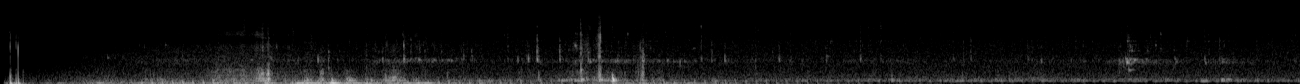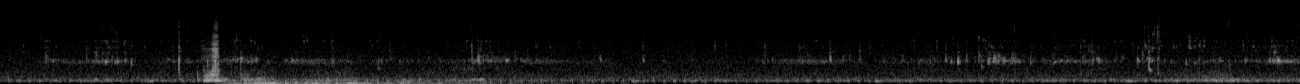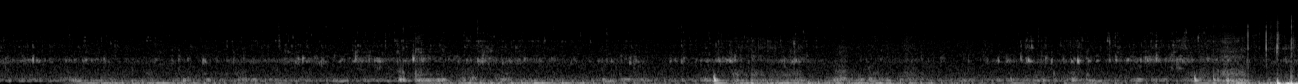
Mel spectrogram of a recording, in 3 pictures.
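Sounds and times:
low underwater rumble: 0:00.0 - 0:09.5, 0:15.1 - 0:19.4, 0:26.6 - 0:38.9
muffled underwater sloshing: 0:00.1 - 0:38.9
faint crackling: 0:26.6 - 0:38.9.

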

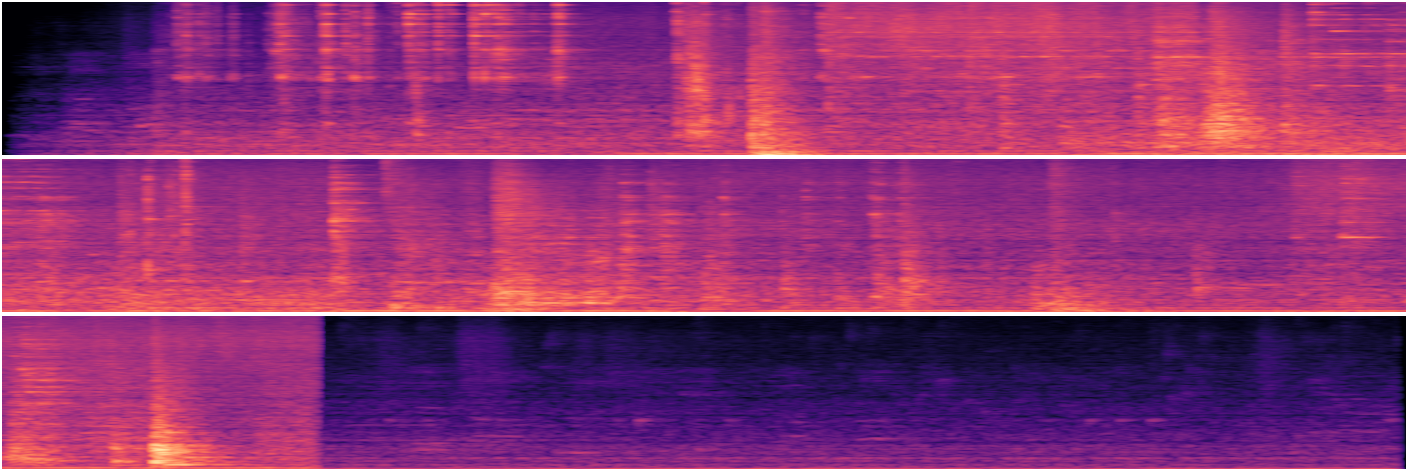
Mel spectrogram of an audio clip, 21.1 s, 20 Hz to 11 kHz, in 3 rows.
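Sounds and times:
dishes and pans clattering: 0:00.8 - 0:15.7
steady hiss: 0:04.1 - 0:06.5, 0:10.1 - 0:15.7.

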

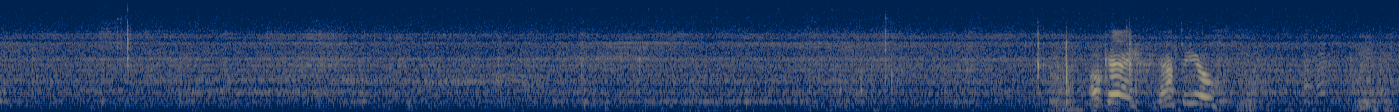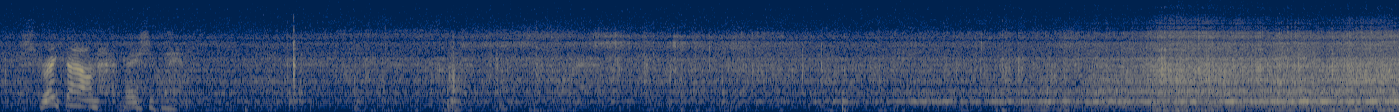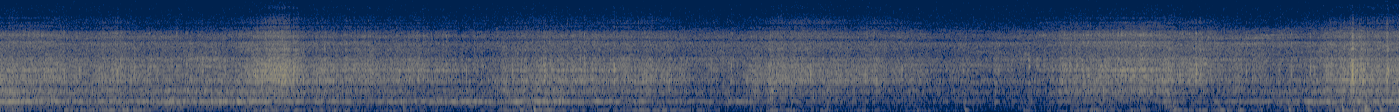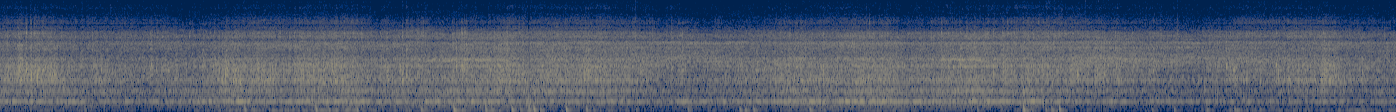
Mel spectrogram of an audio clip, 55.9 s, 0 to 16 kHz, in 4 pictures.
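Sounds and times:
skis scraping over snow: 0:16.5 - 0:55.9.

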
